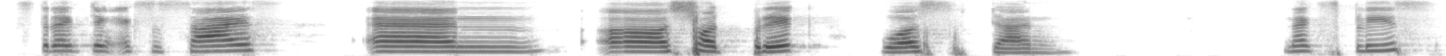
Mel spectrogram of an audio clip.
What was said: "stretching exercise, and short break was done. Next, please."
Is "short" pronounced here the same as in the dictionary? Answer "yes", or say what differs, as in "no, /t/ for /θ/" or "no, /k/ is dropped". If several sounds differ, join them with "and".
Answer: yes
